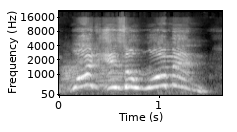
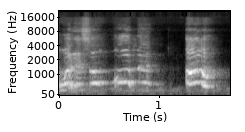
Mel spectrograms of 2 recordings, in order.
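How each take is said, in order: First: High-pitched mock debater; mocking quote. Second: Mock wail. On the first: Mimicking people arguing all day, high mocking quote. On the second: Despairing at wasted time, high mock wail. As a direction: squeal it in mock anguish. Mocking the argument once more.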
